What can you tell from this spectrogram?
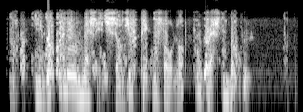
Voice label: Yorkshire Txt Alert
